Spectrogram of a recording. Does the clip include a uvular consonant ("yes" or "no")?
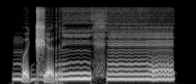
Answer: no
